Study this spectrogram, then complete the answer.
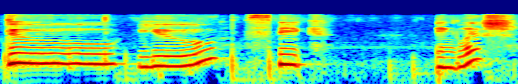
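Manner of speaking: each word drawn out, very slow, with a pause before English; very slow model. Shown as a demonstration. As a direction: stretch it out for learners. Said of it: "how you say it".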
